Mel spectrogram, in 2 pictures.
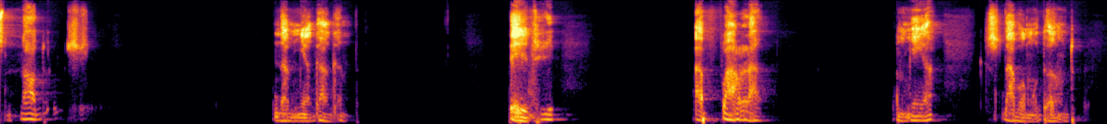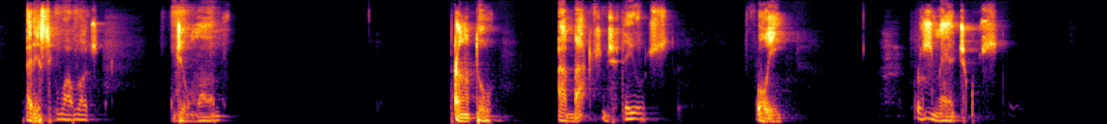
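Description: A woman speaks calmly into a microphone, pausing between phrases.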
